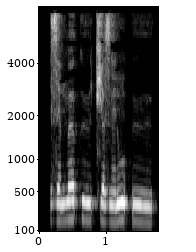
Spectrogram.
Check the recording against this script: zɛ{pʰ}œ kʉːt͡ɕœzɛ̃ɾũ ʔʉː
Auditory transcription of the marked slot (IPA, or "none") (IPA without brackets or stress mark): m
